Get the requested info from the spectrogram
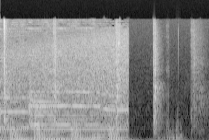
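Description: Background music with a steady beat that breaks off about a second in, followed by a few short clicks.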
